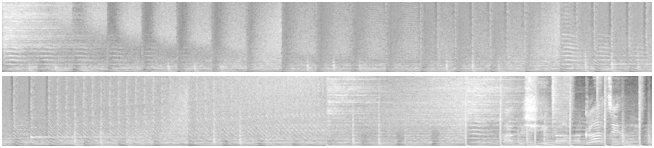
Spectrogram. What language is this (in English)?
Russian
